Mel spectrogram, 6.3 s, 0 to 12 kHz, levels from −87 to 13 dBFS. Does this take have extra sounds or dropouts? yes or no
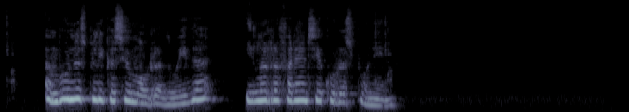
no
